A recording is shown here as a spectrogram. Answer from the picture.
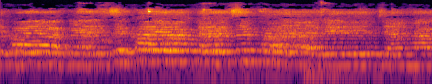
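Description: A group of women singing a Hindi children's action song about sowing gram (chana) together, in unison.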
